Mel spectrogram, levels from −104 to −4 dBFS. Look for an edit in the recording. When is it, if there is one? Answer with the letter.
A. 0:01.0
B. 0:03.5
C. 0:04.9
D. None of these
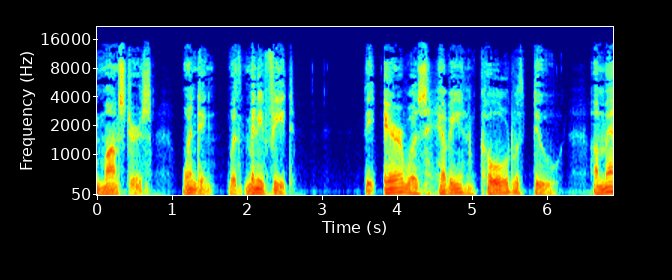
D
